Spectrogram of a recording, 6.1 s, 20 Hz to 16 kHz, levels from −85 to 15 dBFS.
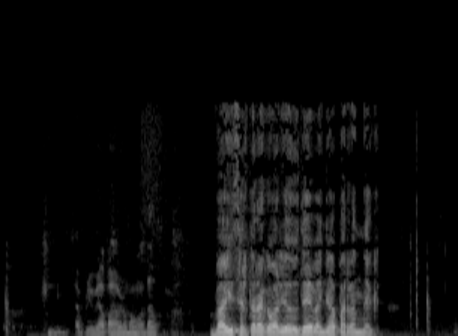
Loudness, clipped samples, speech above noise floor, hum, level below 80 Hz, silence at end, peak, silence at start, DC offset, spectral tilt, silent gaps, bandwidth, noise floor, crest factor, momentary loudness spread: -24 LUFS; under 0.1%; 40 dB; none; -68 dBFS; 1.1 s; -8 dBFS; 0.65 s; under 0.1%; -7 dB/octave; none; 11.5 kHz; -66 dBFS; 20 dB; 22 LU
